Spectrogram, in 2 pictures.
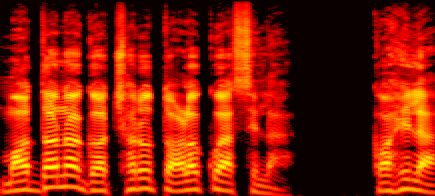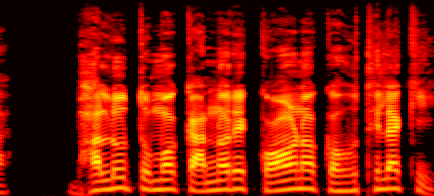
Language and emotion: Odia, neutral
